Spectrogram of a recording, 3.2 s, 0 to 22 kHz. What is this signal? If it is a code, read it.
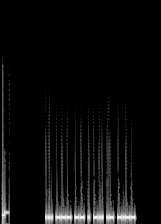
Morse code, heard as a keyed tone, about 46 wpm, 700 Hz. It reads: SOMEDAY
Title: Sentences from Top 1600 Words - New Word Drill Alt - 45wpm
